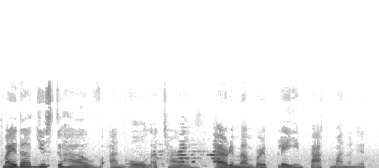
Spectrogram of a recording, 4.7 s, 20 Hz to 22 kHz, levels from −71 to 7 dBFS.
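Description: Throughout, the speech has a rough, grainy texture, with noise filling the gaps between the voice's harmonics and a top band that sounds thinned and somewhat synthetic. This is low-delay AAC compression, likely AAC-ELD at a rate that sounds close to 32 kbps. Its short frames cannot resolve pitch harmonics finely, so the damage is constant and tied to the voice. Background hiss would instead stay steady in the pauses.

From 0.43 to 0.68 s the voice itself dips in short pieces, falling by roughly 15 dB at its deepest. This is speech suppressed in double talk. The echo canceller was likely confused by both sides talking at once and turned the near talker down along with the echo. Smaller dips of about 5 dB follow at 1.31–1.36, 2.61–2.65 and 4.06–4.10 s. Nothing is added to the sound; the wanted speech simply sags.

Echo leak works the other way, adding a faint copy of the speech. It comes about 395 ms late and sits roughly 30 dB below the speech at 1.56–1.65 and 2.02–2.06 s. 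It rises to about 25 dB below at 2.33–2.56 s. A loudspeaker's sound likely got past an echo canceller and was sent back. Its fixed delay sets it apart from reverberation, which trails off smoothly.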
